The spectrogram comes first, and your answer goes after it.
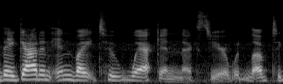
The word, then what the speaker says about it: Wacken: got an invite to wacken next year would love to get your ear on it oh they're going to vacant huh nice yeah sorry it says whacking it's pronounced by German yeah it's a German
